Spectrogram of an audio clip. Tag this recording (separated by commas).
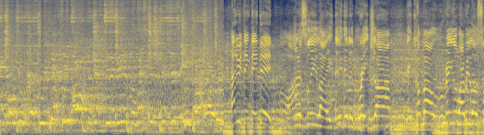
Music, Speech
